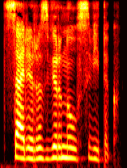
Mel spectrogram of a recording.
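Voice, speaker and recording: A woman narrating a fairy tale in an even storytelling manner. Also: lowish voice, takes it slowly, no echo, clean studio sound.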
